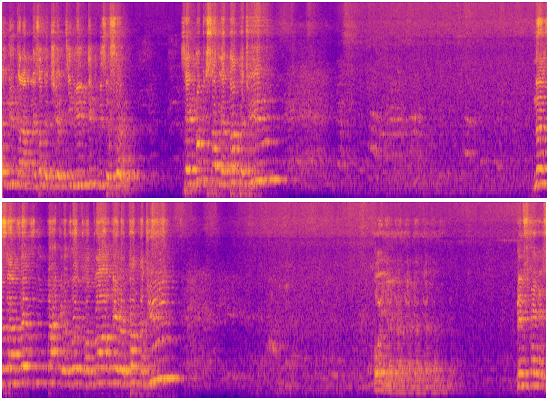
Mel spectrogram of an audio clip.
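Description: A large crowd sings together loudly in an echoing hall, in bursts with quieter pauses between.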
